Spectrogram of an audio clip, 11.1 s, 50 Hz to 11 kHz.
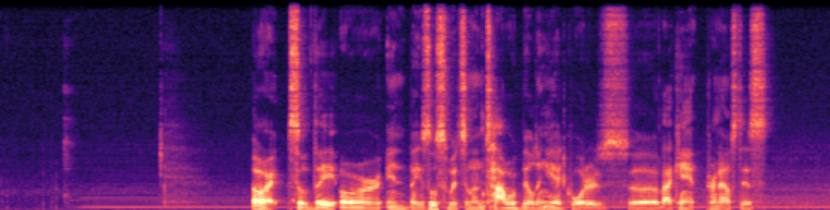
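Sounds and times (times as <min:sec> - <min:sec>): steady low hum: 0:00.8 - 0:11.0.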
